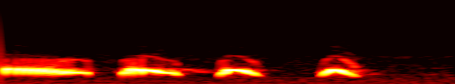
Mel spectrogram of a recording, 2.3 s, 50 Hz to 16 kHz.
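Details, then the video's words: Spotted dove decoy bird calling in the three-ending 'gọi ba hậu' pattern, 'thổ pha' voice: a rolling, quavering coo followed by three separate arched, mellow low coos, evenly spaced, with a clean background. "Tiếng gáy gọi 3 Hậu. chim cu gáy mồi gáy gọi ba hậu giọng thổ pha"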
